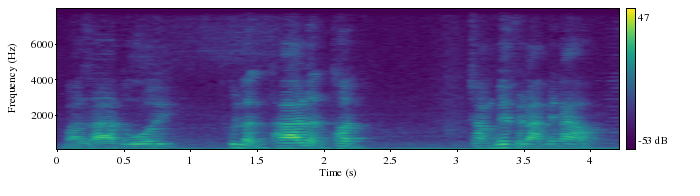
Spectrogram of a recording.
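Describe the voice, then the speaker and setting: An actor playing a tired young husband and son, blunt and fed up. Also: male voice, medium pitch, normal speed, a little hiss or hum, close to an everyday voice. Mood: weary. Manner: blunt and tired, then contrite. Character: weary son and husband, gives up his mother, repents. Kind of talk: melodrama acting. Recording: roomy, distant mic, music behind.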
